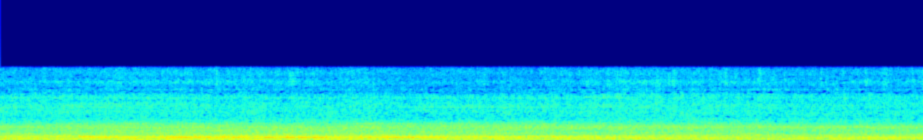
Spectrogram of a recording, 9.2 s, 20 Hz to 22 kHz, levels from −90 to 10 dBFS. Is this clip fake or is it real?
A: real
